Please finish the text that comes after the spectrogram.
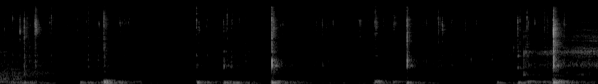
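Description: Bursts of keyboard typing, clustered clicks and keystrokes in uneven rhythm with short pauses, close by and fairly clear.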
